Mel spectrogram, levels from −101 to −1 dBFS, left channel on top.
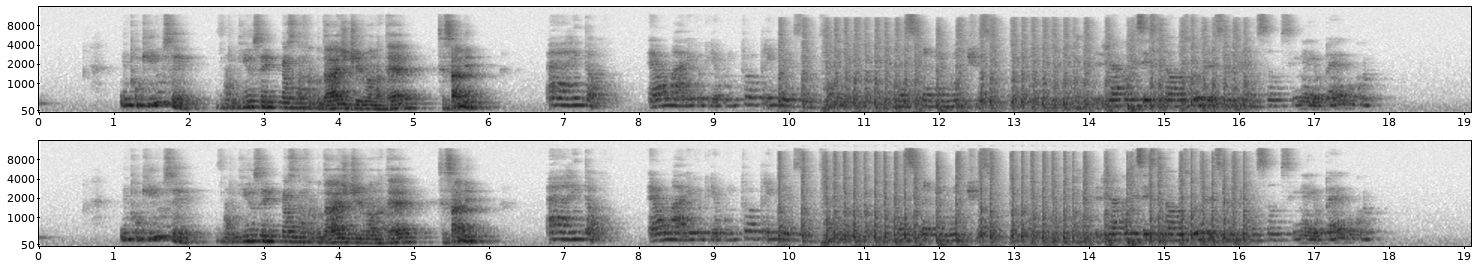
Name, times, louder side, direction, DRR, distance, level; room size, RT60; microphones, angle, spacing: voice 1, 1.1-2.0 2.3-5.0 5.3-5.8, left 1 dB, 85° left, -5 dB, 1.3 m, -19 dB
voice 2, 6.8-7.5 8.1-10.7 11.3-12.7 14.0-17.7, equal, 10° right, -4 dB, 0.7 m, -25 dB
sound 1, 9.8-16.1, right 2 dB, 45° right, 0.4 m, -23 dB
3.2 x 3.0 x 2.6 m, 0.72 s
head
